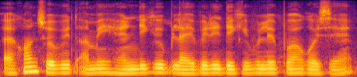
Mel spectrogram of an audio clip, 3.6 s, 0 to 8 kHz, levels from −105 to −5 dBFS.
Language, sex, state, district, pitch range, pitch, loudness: Assamese, male, Assam, Kamrup Metropolitan, 105-120 Hz, 115 Hz, -18 LUFS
